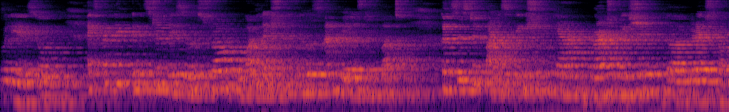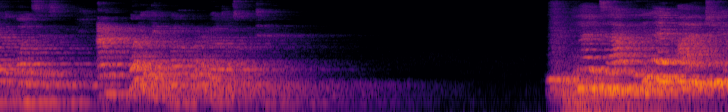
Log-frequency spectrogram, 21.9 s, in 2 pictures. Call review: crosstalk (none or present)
none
